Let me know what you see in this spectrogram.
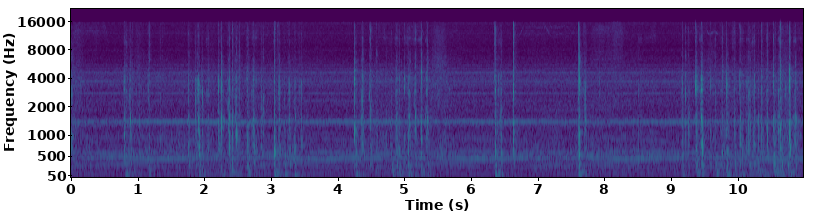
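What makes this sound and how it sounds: Both hands type with their fingertips on a full-size Corsair K35 mechanical keyboard with red-backlit plastic keys. The result is bursts of quick, bright, dry clicks and clacks with very little low end, separated by short pauses over a faint steady background hum.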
